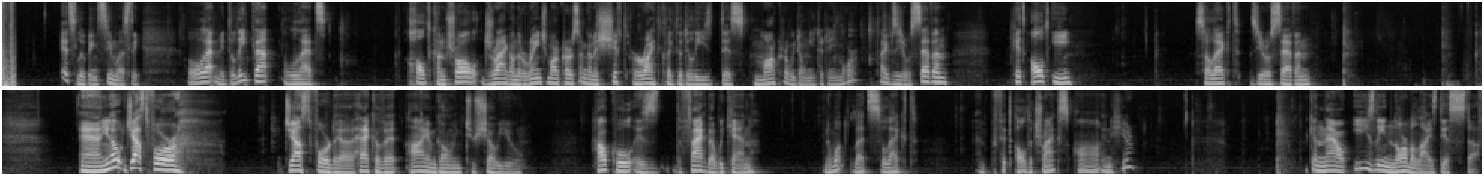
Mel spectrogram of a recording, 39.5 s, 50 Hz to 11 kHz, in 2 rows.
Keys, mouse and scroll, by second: 0.1 alt+d, 2.3-4.4 drag, 3.4 Delete, 6.3 click, 7.4-8.6 drag, 9.9-11.8 drag, 11.3-11.8 typing, 11.9 Return, 14.0 alt+e, 15.0-17.6 drag, 23.3-24.5 drag, 23.9 scroll down 1, 26.1-28.4 drag, 26.5-26.9 scroll up 1, 26.9 scroll down 1, 29.5 click, 30.8 click, 31.6 click, 32.6 click, 33.1 click, 34.1-34.5 scroll up 1, 35.4-37.3 drag, 36.3 scroll down 2.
